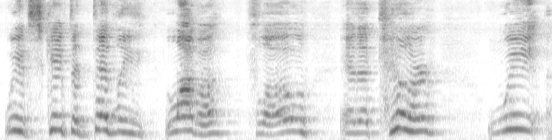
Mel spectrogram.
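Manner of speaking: high, slow comic hero read; hero narration. Acted. Reading the hero's caption, high and slow. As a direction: read it like an old serial hero. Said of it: "because he sees a dinosaur".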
